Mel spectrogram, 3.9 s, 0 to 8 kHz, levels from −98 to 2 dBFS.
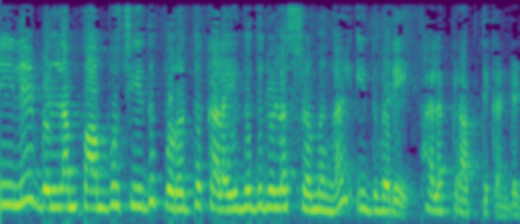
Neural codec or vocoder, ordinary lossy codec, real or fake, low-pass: none; none; real; 7.2 kHz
